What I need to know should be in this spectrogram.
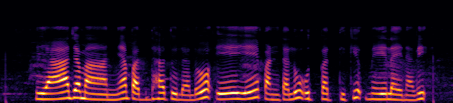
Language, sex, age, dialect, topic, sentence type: Telugu, female, 18-24, Telangana, agriculture, question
